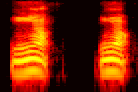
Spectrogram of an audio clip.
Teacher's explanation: और नासिका के साथ अब आप उसको याद करिए ना, नासिका च, तो यहाँ जो है वो कहाँ का है, तालु। यानी आप आपकी जिह्वा को तालु की तरफ ले जाइए और नासिका से बोलिए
